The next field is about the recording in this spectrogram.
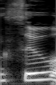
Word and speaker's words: through: You've been through a lot. Through 特别注意一下它的发音，th 这个啊，两排牙齿轻轻咬住这个舌尖，发出这样的轻 through，然后加上这个 r 的声音 through through gh 这边是没有发音的哦。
